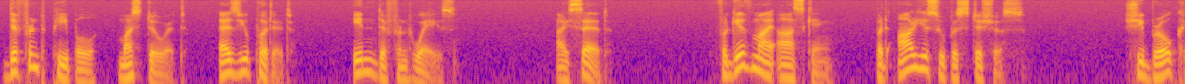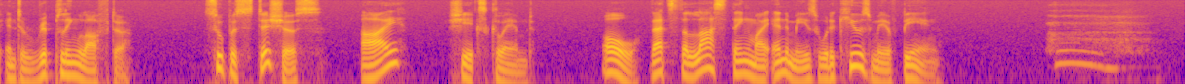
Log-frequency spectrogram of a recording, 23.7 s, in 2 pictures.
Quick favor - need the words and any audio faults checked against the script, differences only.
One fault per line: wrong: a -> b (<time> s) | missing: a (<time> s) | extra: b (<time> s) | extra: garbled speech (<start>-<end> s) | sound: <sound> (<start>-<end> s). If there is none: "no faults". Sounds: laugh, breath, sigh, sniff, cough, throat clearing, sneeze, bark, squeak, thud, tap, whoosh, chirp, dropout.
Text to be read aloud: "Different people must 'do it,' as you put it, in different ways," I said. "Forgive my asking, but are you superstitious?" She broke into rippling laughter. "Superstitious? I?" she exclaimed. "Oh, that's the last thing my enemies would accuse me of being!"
sound: sigh (22.3-23.5 s)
